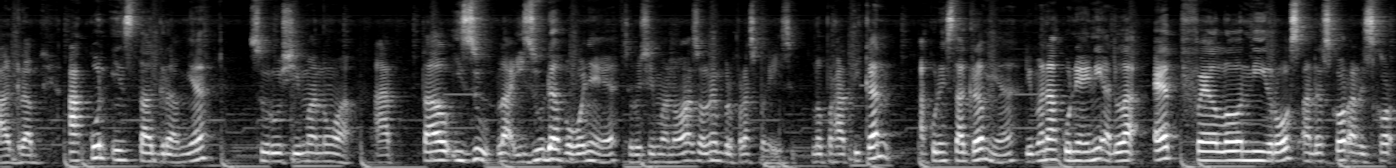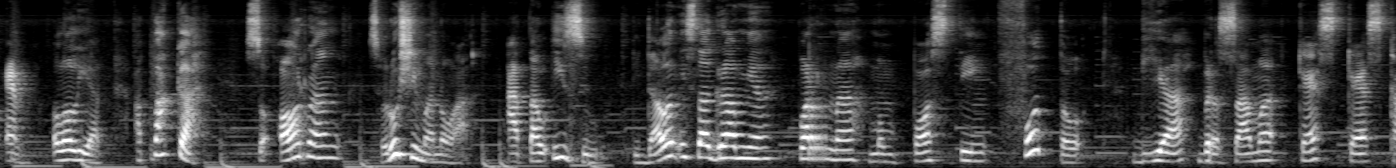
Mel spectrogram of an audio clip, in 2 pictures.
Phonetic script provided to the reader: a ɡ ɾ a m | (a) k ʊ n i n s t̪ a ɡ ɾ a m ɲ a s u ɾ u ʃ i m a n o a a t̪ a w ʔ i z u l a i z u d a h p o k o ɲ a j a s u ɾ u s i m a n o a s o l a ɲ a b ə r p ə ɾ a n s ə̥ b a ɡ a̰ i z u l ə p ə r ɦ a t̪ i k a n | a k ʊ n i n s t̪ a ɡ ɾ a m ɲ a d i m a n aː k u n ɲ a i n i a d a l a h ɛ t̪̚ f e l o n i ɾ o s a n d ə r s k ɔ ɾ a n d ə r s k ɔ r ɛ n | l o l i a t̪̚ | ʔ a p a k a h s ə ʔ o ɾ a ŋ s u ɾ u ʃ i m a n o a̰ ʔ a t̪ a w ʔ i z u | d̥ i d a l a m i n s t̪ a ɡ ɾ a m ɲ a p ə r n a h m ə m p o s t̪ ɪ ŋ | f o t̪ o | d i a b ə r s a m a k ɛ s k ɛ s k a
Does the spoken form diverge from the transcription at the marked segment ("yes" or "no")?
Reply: no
